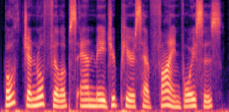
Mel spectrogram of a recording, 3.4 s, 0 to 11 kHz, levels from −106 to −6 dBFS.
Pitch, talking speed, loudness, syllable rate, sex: 185 Hz, 155 wpm, -17 LUFS, 4.7 syllables/s, female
